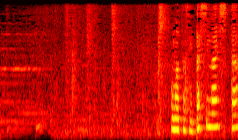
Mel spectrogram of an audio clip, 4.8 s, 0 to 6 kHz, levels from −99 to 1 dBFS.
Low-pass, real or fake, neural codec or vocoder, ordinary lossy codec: 5.4 kHz; real; none; none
